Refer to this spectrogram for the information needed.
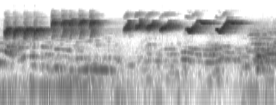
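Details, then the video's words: Sooty-headed bulbul in full lively song meant as a lure for young birds: continuous high buzzy trills stepping upward, then a series of rising and falling whistled notes, faint low background hum. "Suara Cucak Ranting Gacor Full Isian, Cocok Buat Pancingan Burung Bahan"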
